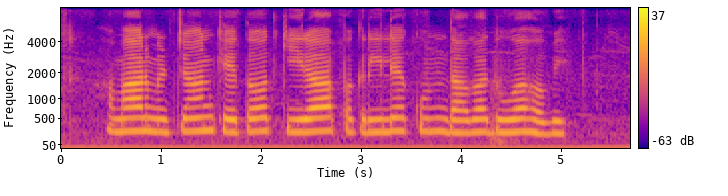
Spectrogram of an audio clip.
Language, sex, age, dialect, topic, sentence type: Magahi, female, 18-24, Northeastern/Surjapuri, agriculture, question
